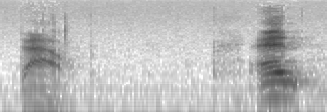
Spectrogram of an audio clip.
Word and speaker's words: Tao: lessons in Oriental spiritualism if you would call Da as spelled ta AO but pronounced da and what it means actually is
